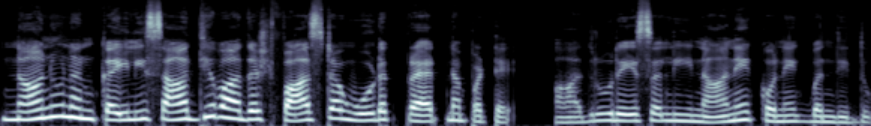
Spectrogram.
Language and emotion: Kannada, sad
